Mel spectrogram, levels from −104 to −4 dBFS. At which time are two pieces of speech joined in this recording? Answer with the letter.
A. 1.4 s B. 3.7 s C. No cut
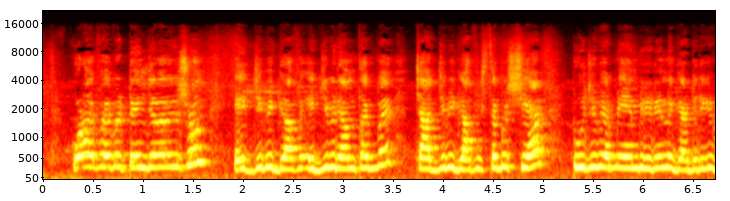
C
